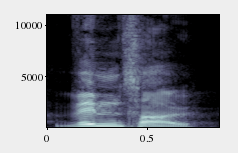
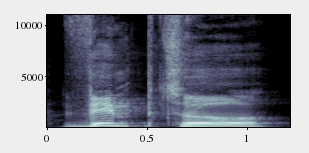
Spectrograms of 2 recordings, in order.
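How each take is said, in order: First: "Vimto" said cleanly, no p sound; plain Vimto. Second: "Vimto" said as Vimpto, adding a p sound. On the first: Southerner repeats the drink's name, saying "Vimto" without a p. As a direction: say "Vimto" with no p, Vim-to. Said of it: "I was like". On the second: Flatmate from York names the drink, saying "Vimto" as Vimpto. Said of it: "he's like". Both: Retold or imitated.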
